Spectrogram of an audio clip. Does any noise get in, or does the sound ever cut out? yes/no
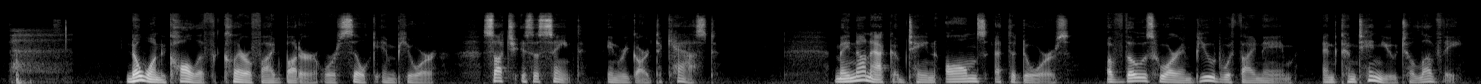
yes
